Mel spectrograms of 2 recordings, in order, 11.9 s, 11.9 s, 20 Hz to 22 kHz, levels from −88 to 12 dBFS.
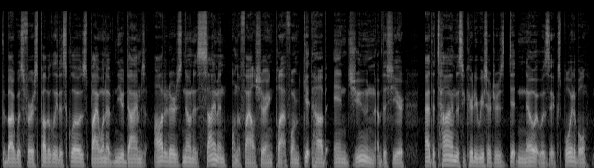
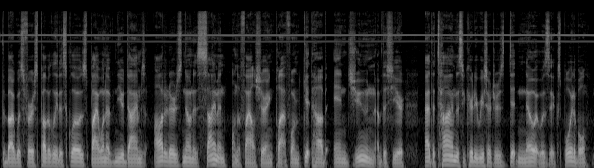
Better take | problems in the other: first | high-pitched whine; noticeable; throughout; 9 kHz, 15 dB below the speech

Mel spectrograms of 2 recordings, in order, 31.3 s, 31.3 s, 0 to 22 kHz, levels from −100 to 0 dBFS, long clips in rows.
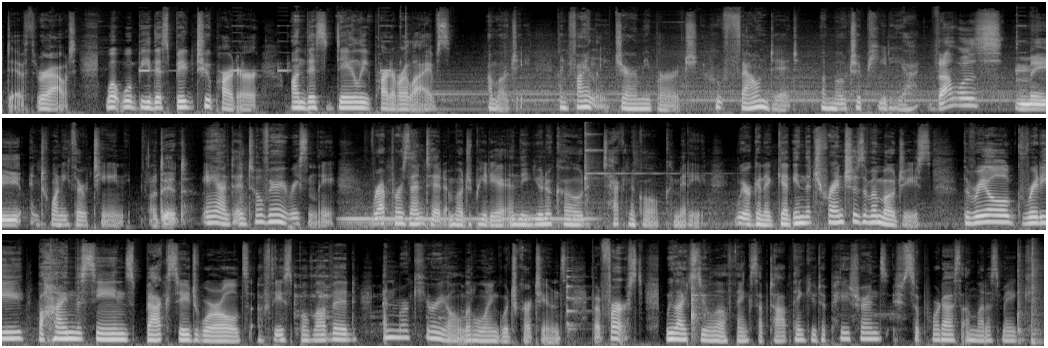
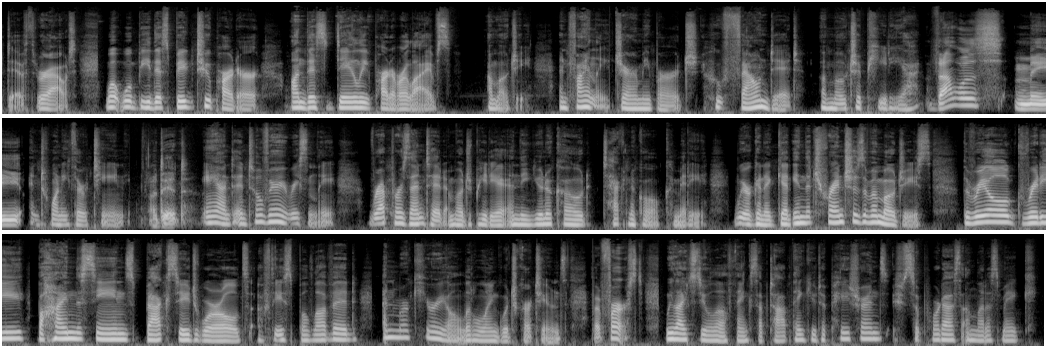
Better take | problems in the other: second | household noises; noticeable; throughout; 10 dB below the speech

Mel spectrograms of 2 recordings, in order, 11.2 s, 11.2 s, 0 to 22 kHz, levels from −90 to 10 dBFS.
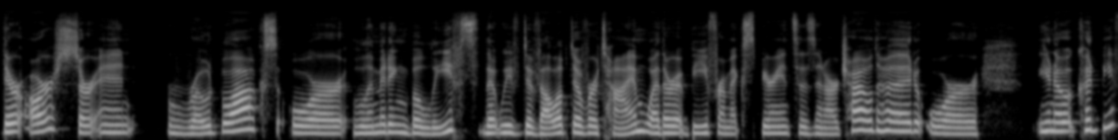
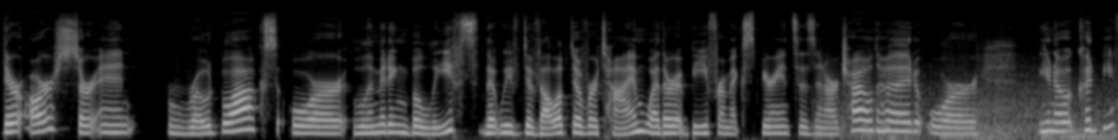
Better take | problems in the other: first | rain or running water; noticeable; from 3.5 s on; 15 dB below the speech

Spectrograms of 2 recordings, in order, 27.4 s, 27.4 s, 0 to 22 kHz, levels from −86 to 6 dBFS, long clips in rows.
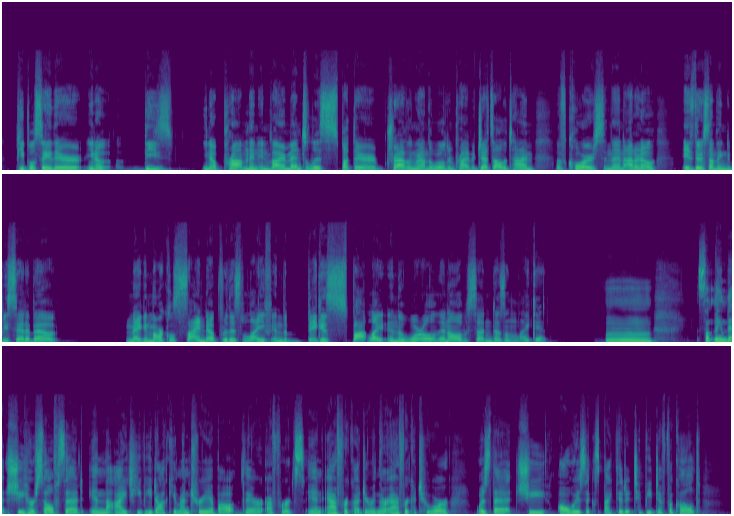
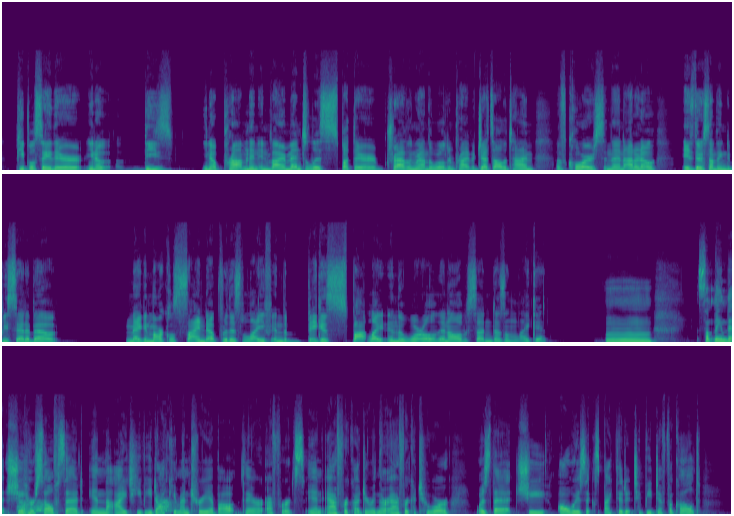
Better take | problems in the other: first | dog barking; noticeable; from 18 to 20 s; peak 4 dB below the speech

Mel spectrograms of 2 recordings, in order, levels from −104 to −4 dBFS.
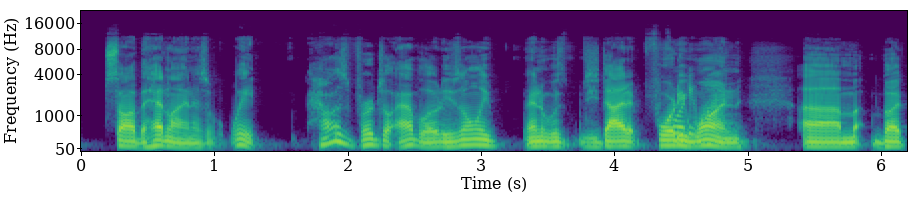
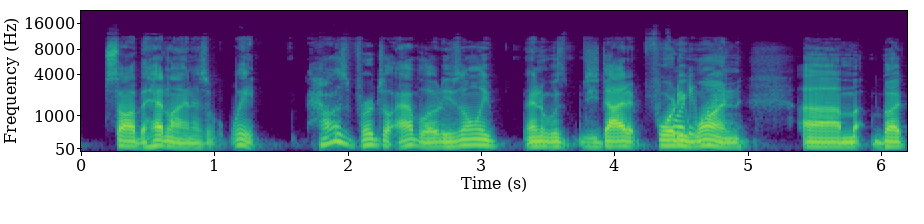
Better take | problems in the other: neither | none

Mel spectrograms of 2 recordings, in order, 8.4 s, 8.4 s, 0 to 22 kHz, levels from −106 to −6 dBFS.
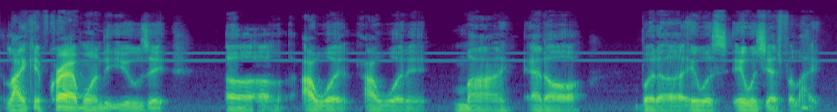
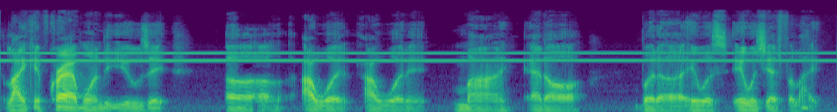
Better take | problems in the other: first | high-pitched whine; loud; throughout; 2.5 kHz, 8 dB below the speech; faint in the first

